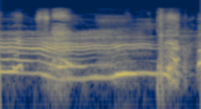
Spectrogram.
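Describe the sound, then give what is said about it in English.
Someone vocally imitates the hoarse cries of Donovich echoing across the night: a long, drawn-out wailing moan that holds steady, then breaks into a raspy, breathy burst and ends with a short rising yelp. “As you are leaving the church behind, you can hear Donovich's hoarse cries echoing across the night.”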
